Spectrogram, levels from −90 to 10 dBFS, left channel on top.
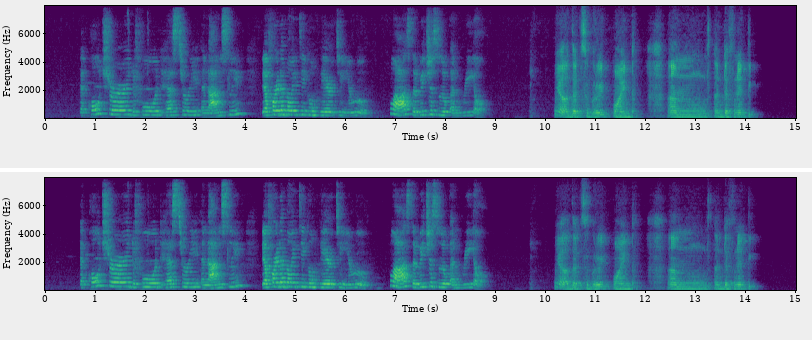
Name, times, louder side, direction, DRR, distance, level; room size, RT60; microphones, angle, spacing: voice 1, 0.7-3.9 4.3-6.4 6.9-8.8, right 1 dB, 70° right, 6.0 m, -23 dB
voice 2, 10.2-14.1, left 3 dB, 40° left, 1.1 m, -26 dB
15.0 x 9.2 x 3.0 m
head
